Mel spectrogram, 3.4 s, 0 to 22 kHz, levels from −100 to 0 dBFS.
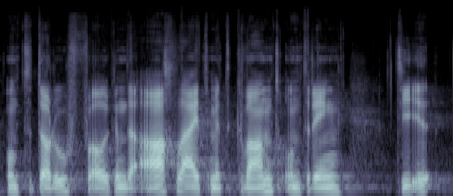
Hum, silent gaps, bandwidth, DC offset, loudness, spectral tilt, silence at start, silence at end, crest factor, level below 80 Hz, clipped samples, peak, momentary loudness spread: none; none; 11 kHz; under 0.1%; -28 LUFS; -6 dB/octave; 0.05 s; 0.15 s; 20 dB; -78 dBFS; under 0.1%; -8 dBFS; 7 LU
